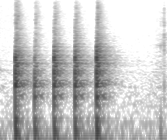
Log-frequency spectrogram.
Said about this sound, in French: J'entends toquer à ma porte.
